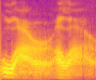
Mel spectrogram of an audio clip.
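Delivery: very slow, drawn-out, put-on West Country yokel accent. Joking about how people picture a shepherd: put-on country yokel voice. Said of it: "a kind of country yokel".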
